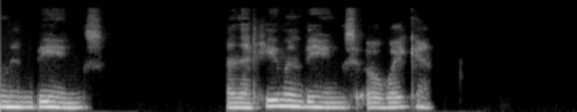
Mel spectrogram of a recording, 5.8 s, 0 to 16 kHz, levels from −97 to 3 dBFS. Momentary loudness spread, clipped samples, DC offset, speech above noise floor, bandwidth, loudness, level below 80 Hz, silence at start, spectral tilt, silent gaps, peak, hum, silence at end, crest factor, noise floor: 12 LU; under 0.1%; under 0.1%; over 69 dB; 8.8 kHz; -22 LUFS; -68 dBFS; 0 s; -9 dB/octave; none; -10 dBFS; none; 1.45 s; 14 dB; under -90 dBFS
